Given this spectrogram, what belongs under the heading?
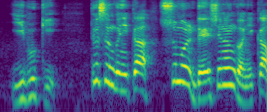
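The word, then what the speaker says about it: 息吹: 뒤에 거는 후쿠였으니까 이때 발음은 이붓기, 이끼에서 이가 나와 이붓기입니다. 이붓기.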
